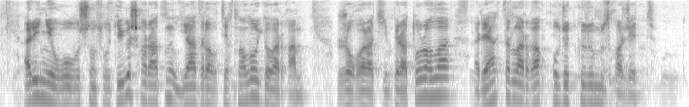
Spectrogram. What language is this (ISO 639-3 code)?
kaz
